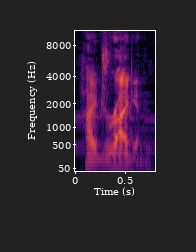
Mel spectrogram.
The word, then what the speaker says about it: Hydreigon: That bothers me when people say Hydreigon, because it's Hydreigon. That's how it's actually pronounced.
